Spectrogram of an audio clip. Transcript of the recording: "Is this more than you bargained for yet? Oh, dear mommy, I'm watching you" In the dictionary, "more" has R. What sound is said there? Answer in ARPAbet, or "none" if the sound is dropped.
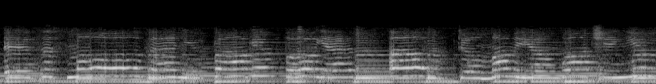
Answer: L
